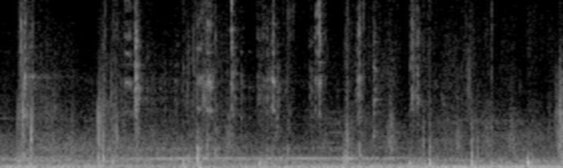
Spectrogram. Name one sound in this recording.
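Footsteps climb creaking wooden stairs.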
